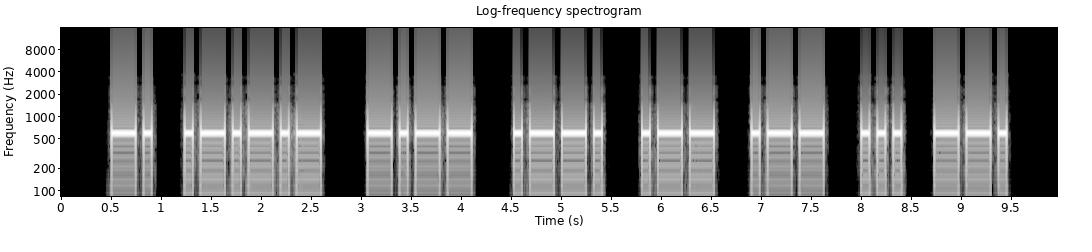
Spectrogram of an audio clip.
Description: Morse code, heard as a keyed tone, about 15 wpm, spaced as for 12 wpm, 600 Hz. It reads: N.YPWWSG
